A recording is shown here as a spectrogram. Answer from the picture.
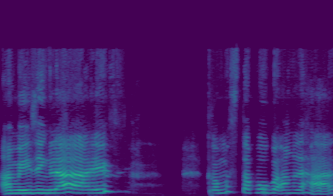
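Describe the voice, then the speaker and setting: Projected and raised, a woman's high, bright, sharp voice moves at a moderate pace. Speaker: business coach, former teacher. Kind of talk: business opportunity seminar. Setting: video call. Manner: energetic.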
